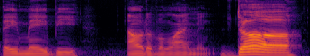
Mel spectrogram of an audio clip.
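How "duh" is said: loud, high, mocking exclamation; sarcastic shout. Real, not acted. Recapper mocks their being out of alignment, sarcastic shout. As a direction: belt it out as blatantly obvious.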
